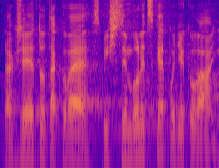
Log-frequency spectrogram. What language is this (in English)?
Czech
